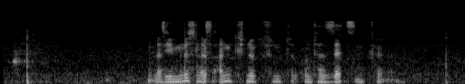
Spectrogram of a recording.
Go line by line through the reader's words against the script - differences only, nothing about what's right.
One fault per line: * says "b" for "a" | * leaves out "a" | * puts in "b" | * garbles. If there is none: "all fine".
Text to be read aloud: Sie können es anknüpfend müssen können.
* says "müssen" for "können"
* says "untersetzen" for "müssen"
